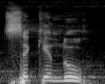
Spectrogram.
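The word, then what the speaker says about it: Tsidkenu: É uma pronúncia um pouco mais difícil, eu posso pronunciá-lo errado, mas é mais ou menos Tsekenu.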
